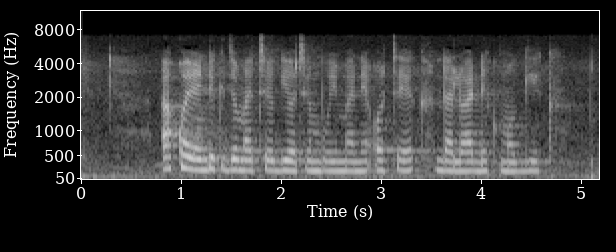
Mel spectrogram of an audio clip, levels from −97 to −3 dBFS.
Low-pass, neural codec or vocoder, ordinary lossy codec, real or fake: 7.2 kHz; none; MP3, 64 kbps; real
